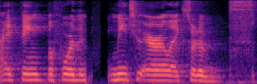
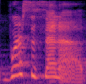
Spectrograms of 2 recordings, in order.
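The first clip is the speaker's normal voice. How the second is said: impatient demand; 7 semitones higher than usual. Retold or imitated. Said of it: "I'm, like, so annoyed".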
